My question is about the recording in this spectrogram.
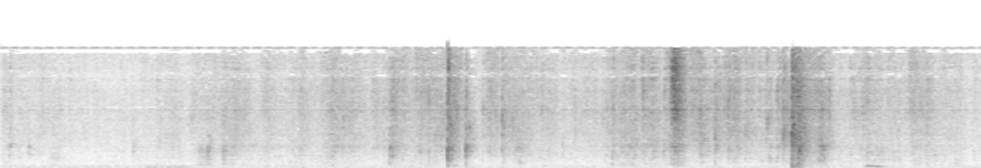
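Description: Plastic wrapping and paper rustling and crinkling as items are handled, with a few sharper crackles, the loudest about five seconds in.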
